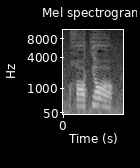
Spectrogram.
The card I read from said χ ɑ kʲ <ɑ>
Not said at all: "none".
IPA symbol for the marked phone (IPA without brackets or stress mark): ɑ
